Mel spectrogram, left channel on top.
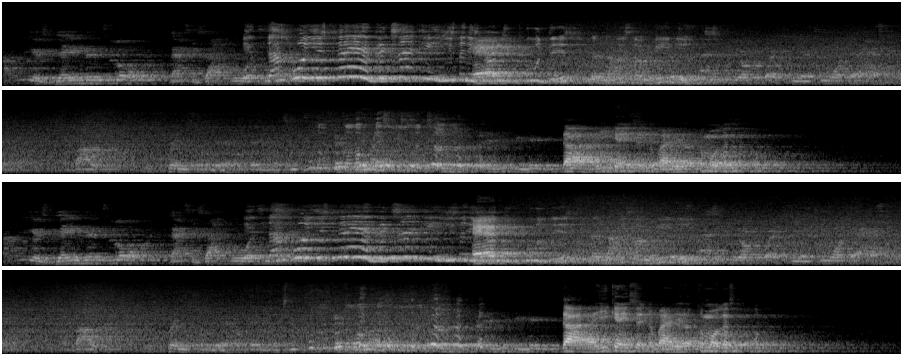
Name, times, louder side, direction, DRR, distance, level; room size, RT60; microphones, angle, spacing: voice 1, 0.1-3.0 5.9-9.1 9.6-10.0 10.4-13.2 13.8-14.4 15.4-15.7, equal, 15° right, -4 dB, 0.5 m, -35 dB
voice 2, 2.4-7.0 12.1-13.6, left 1 dB, 75° left, 3 dB, 0.7 m, -29 dB
sound 1, 5.0-13.5, right 2 dB, 45° right, 1.1 m, -41 dB
voice 3, 12.0-12.4 12.8-13.8 14.6-16.6, right 2 dB, 75° right, 4 dB, 0.7 m, -24 dB
12.0 x 4.7 x 2.9 m, 2.2 s
head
